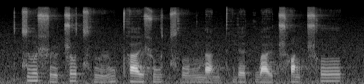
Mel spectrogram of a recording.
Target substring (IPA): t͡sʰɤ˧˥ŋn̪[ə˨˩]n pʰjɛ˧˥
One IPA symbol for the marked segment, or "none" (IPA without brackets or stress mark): a˨˩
